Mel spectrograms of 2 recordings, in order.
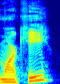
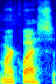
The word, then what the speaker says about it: Marquess: minor thing on you notice I mentioned the Marquess of Montrose you know interestingly I've always pronounced it Mark II but in the movie they pronounced at Marquess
